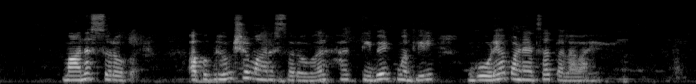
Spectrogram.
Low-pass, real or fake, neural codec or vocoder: 10.8 kHz; real; none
